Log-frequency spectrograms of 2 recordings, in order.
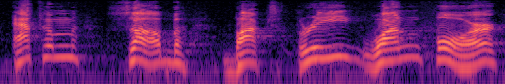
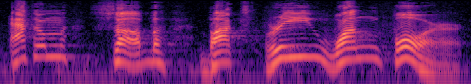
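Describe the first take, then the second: No difference in how they are said.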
